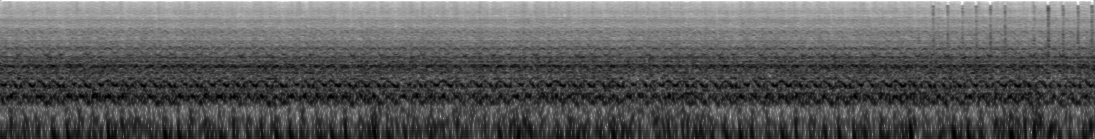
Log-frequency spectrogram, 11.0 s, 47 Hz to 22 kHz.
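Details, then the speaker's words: 1994 Ford F-450/F-350 Super Duty 7.3 diesel, pre-OBD2, with boosted batteries and glow plugs cycling: the starter grinds over ten seconds with no catch. It keeps losing high-pressure oil pump prime, ICP 0.5 V (about 400–500 psi). Owner suspects the engine is tired. "foreign so I primed the oil pump housing again hmm this thing is just tired I think well let the starter cool a bit so this thing keeps losing its oil pump Prime for the high pressure oil pump"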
